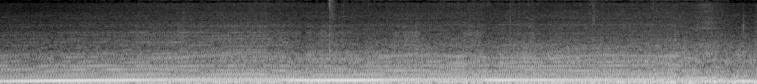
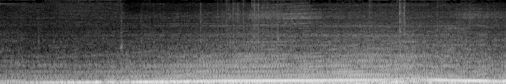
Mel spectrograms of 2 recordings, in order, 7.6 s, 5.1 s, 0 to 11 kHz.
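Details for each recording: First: 2013 Nissan Altima CVT under hard acceleration at 60 mph after the transmission slipping and surging fix: steady deep engine drone with no whine, accelerating well. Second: 2013 Nissan Altima CVT under hard acceleration; steady droning whine climbing in pitch and holding, caused by low transmission fluid, with slipping, surging and bucking symptoms.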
